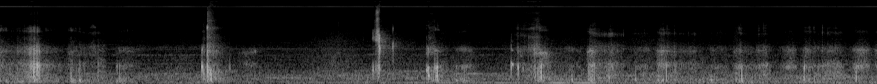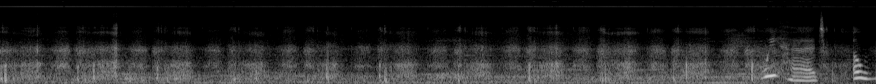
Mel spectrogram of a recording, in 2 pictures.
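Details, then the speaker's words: Child assessed for stridor: noisy breathing with a faint whistling sound on breathing out, an expiratory wheeze and not stridor, which is a harsh sound on breathing in. "therefore we decided that hassan did not have stridor stridor is a harsh sound on breathing in this child has wheeze when breathing out"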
